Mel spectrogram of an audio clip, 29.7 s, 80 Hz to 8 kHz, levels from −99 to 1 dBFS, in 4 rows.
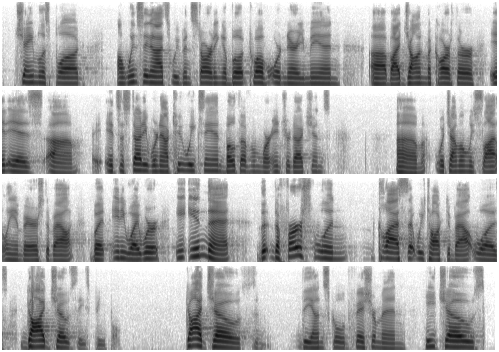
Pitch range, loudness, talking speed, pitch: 140-165 Hz, -18 LUFS, 135 wpm, 150 Hz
